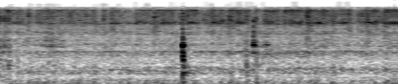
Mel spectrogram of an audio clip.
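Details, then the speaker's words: Carbureted engine after air cleaner hardware tightened to cure a vacuum leak that caused stalling: short steady even idle with one small click, holding smooth without dying. "This thing runs smooth now."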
